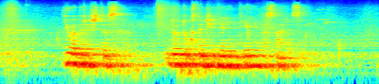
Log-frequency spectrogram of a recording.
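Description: A woman reads aloud clearly into a microphone, heard through a loudspeaker.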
